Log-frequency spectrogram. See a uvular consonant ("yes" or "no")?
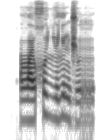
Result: yes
